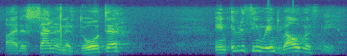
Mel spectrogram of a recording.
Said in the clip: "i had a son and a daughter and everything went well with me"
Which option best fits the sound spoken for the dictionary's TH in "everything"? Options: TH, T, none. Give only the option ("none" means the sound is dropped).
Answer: TH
